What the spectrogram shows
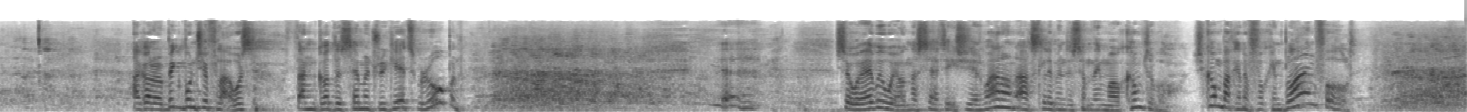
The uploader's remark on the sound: Who Ate All The Pies was recorded in September 2013 in the beautiful Maltings theatre, in Berwick Upon Tweed in front of a very enthusiast audience.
